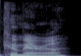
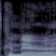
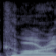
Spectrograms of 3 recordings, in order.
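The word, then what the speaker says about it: Kamara: It's not positive it's Chimera cuz I was a Camarra guy, but now I've learned that the error of my ways, it is Chimera.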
